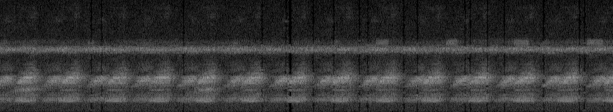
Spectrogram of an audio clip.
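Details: Frogs singing at night under moonlight in Florida: a dense chorus of short nasal croaks pulsing in regular bursts, about nine to ten every five seconds, over a steady high insect-like hum.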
